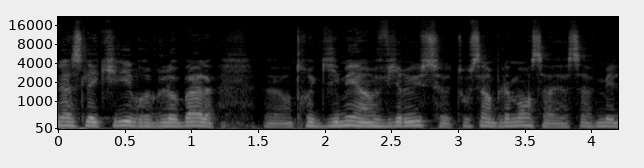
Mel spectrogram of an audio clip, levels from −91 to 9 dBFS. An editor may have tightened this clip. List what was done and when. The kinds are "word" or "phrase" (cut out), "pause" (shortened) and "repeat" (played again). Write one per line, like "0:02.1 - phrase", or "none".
none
